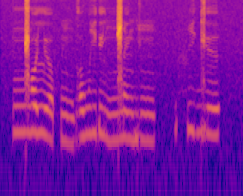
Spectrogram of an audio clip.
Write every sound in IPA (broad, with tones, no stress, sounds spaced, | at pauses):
ŋ͡ǁ ɔ˦ lʲ ɔ˨ f ĩ˨ ɡ ɔ˦ w i˦ ɾʲ ɘ˨ lʲ ŋ͡ǁ ẽ˦ ɡ ĩ˦ | f i˦ ɡʲ ɘ˦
